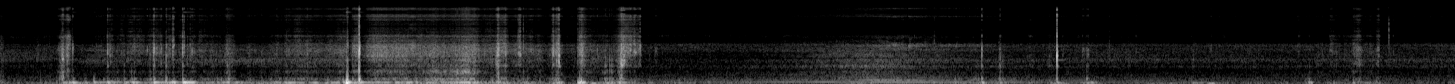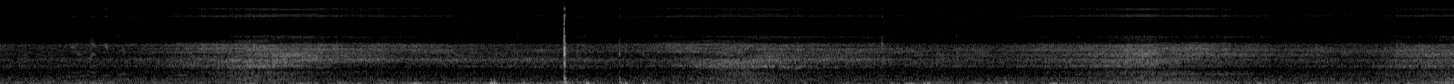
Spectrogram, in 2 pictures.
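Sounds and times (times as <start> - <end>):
road traffic passing: 0.0 - 29.0
camera handling rumble and knocks: 0.4 - 6.6.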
